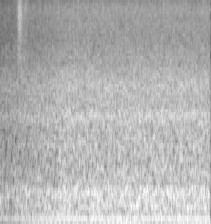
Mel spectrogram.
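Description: Steady room noise: an even hiss over a low, steady hum, typical of air conditioning or fan noise in a small room.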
